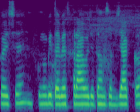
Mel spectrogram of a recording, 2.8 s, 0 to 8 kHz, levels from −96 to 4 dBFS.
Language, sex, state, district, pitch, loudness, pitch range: Maithili, female, Bihar, Saharsa, 220 Hz, -20 LUFS, 215-225 Hz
